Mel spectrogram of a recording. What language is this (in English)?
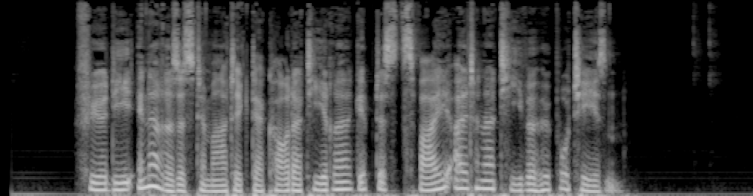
German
